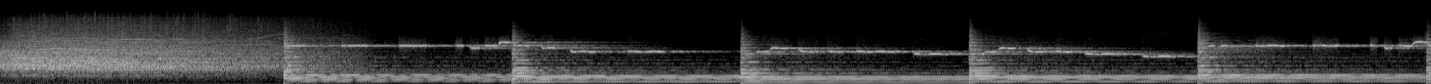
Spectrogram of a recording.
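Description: A loud burst of audience applause and cheering welcoming a new co-host lasts about three seconds, then cuts to a bright jingle with a high whistling melody over steady chords.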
